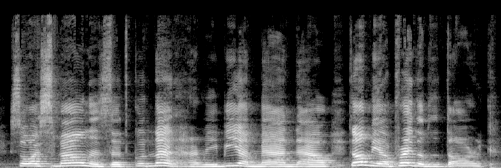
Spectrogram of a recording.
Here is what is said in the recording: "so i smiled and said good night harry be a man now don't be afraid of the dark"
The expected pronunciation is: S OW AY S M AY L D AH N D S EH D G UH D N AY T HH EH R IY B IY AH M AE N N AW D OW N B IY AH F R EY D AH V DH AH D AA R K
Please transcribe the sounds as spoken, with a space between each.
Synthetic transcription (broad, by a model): S OW AY S M AY L D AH N S EH D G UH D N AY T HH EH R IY B IY AH M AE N N AW D OW N B IY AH P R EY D AH V DH AH D AA R K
